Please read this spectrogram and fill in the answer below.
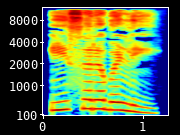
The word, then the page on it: ಈಸರಬಳ್ಳಿ: Kannada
